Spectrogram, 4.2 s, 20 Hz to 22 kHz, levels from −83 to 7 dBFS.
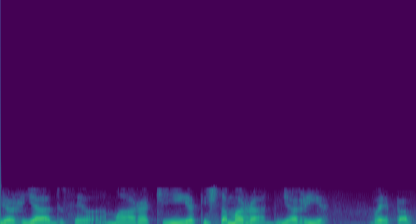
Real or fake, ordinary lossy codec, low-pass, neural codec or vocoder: fake; none; 3.6 kHz; codec, 16 kHz, 1 kbps, X-Codec, WavLM features, trained on Multilingual LibriSpeech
